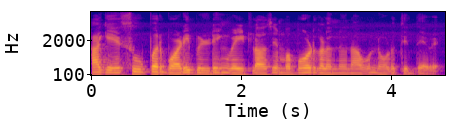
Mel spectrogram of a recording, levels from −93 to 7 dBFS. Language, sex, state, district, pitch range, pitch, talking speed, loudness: Kannada, male, Karnataka, Bangalore, 95-110 Hz, 100 Hz, 140 wpm, -20 LUFS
